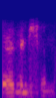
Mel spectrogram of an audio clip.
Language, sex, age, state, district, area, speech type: Kannada, male, 30-45, Karnataka, Gadag, urban, conversation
